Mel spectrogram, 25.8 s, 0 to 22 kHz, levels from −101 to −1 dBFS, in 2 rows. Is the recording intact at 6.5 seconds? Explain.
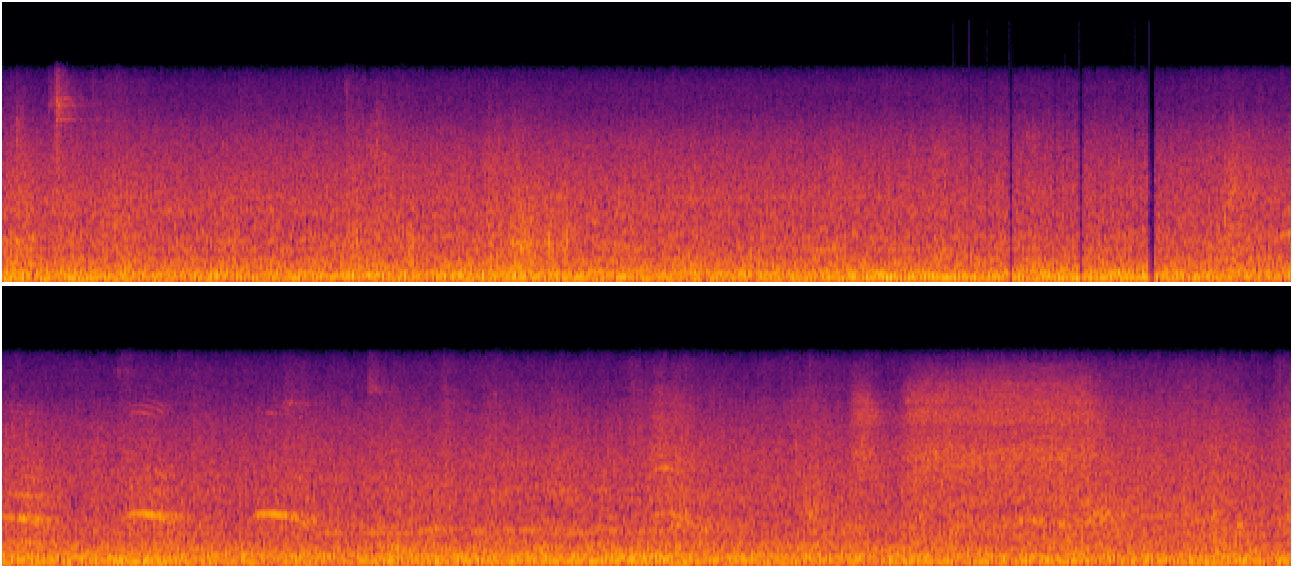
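Yes, the audio is intact at 6.5 seconds, with nothing there beyond the ordinary band-limited character of the call path it passed through.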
